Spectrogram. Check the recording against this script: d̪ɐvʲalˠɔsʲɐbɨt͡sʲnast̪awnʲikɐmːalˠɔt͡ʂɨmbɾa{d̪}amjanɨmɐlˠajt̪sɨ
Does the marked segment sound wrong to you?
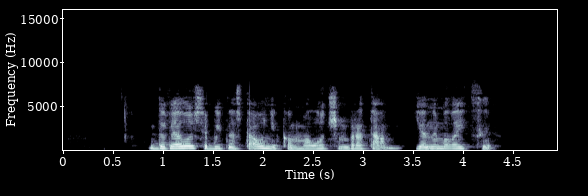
yes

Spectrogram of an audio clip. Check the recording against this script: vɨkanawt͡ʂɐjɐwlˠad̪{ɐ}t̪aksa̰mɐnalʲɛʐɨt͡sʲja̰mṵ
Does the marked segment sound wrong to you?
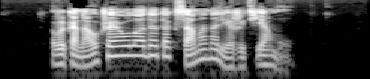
no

